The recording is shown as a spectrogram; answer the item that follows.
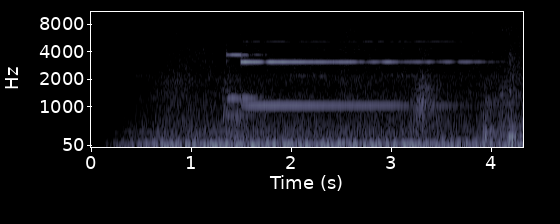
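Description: A steady, high electronic tone sounds over a low hum. It comes in about a second and a half in, steps down slightly in pitch right at its start, and holds steady without fading.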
